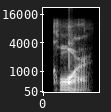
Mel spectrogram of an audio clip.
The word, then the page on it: cor: American English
